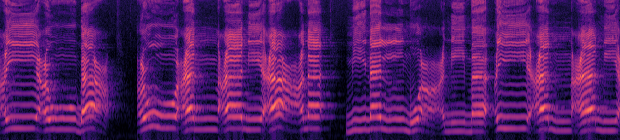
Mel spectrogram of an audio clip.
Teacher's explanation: huruf a murni keluar dari tengah-tengah tenggorokan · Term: huruf ain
